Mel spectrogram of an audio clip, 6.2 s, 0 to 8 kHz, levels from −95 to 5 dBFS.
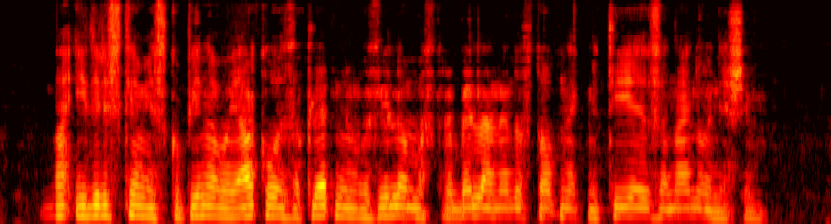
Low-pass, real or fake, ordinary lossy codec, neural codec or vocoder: none; real; none; none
